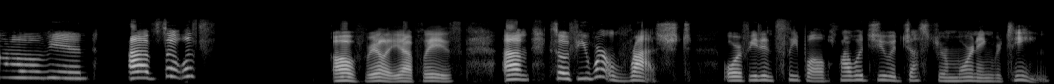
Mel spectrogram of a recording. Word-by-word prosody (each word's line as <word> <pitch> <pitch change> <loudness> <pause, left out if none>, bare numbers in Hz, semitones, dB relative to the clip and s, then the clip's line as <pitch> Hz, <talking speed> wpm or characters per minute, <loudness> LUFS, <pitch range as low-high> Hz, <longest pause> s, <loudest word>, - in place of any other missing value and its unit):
Oh, 310 -2 -5
man. 285 -2 -1 0.4
Um, 295 +1 +8
so 375 +9 -3
it 355 - +2
was 370 +2 -2 1.4
Oh, 170 -1 +5
really? 155 -2 +2
Yeah, 150 -1 +4
please. 155 -2 0 0.4
Um, 225 0 +8 0.2
so 275 -1 +1
if 260 0 -5
you 270 0 -5
weren't 205 - -4
rushed 195 -3 0 0.3
or 185 +1 -1
if 180 - -12
you 200 - 0
didn't 195 -3 -3
sleep 200 -3 -10
well, 150 0 -5
how 195 0 -3
would 210 -1 -6
you 205 -1 -5
adjust 180 +2 -7
your 165 -1 -10
morning 160 -2 -6
routine? 185 +7 -5
195 Hz, 165 wpm, -26 LUFS, -, 1.4 s, Um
